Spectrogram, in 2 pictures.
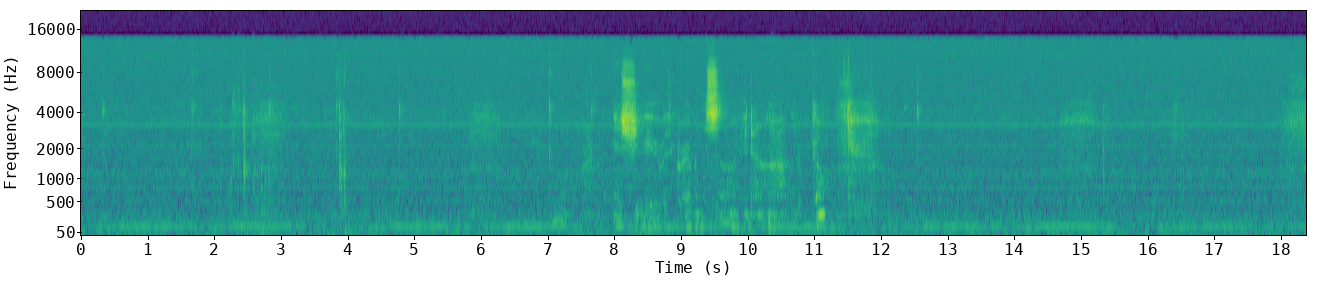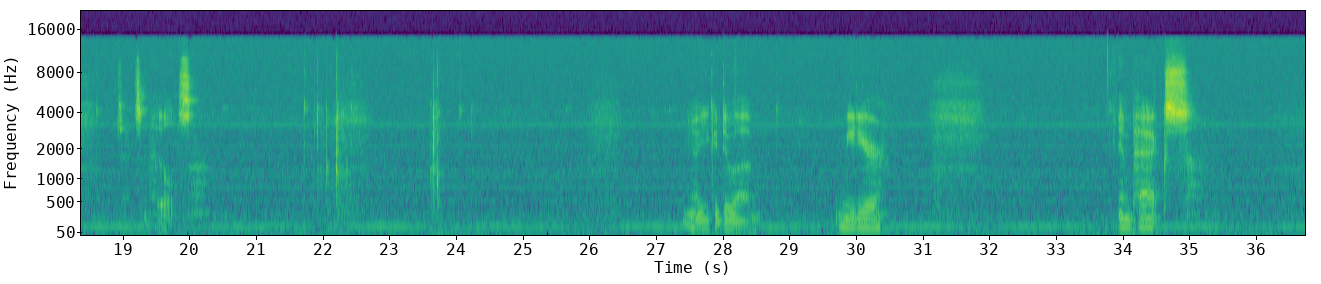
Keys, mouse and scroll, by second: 1.3 click, 1.6 scroll up 2, 2.2 middle click, 4.2 click, 7.0 click, 11.9 click, 18.0 click, 21.8 middle click, 23.5 click, 28.2 click, 34.4 click.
